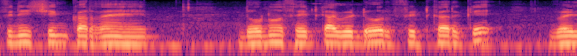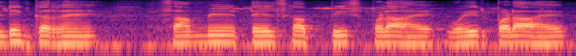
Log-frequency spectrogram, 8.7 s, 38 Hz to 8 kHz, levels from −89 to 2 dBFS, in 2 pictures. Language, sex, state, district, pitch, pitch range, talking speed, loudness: Hindi, male, Haryana, Jhajjar, 130 Hz, 125-135 Hz, 165 wpm, -16 LUFS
